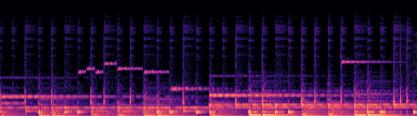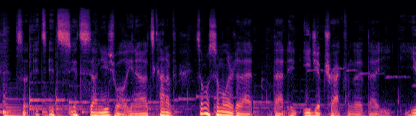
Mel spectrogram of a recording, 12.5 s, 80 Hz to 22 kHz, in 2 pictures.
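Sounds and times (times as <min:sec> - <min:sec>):
steady plucked bass pattern: 0:00.0 - 0:08.7
bouncy video game shop music: 0:00.0 - 0:12.4
whistled melody in video game shop music: 0:00.4 - 0:06.4, 0:10.6 - 0:12.4
speech: 0:07.0 - 0:12.4.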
